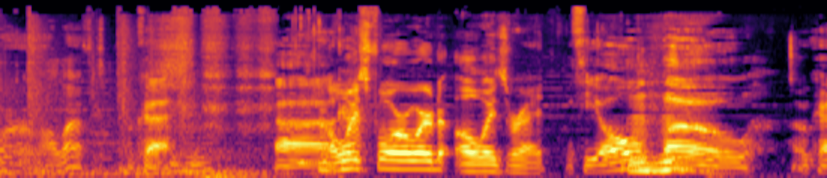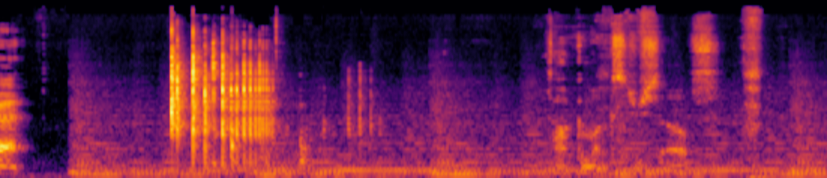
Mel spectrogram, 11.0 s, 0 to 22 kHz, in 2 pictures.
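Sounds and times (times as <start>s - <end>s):
speech: 0.4s - 5.7s, 9.2s - 10.6s
laughter: 1.0s - 2.5s
dice dropping and clattering on a hard surface: 6.6s - 8.1s.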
